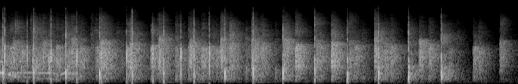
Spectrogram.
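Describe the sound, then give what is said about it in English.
A short round of applause from a small group: sharp, uneven claps overlapping in a busy, irregular patter, with a brief faint vocal tone near the start. “Around round of applause.”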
